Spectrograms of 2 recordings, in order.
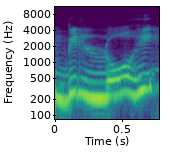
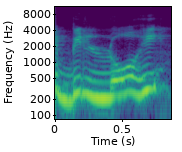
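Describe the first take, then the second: First: The vowel is rounded, with the mouth nearly closed. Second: The same.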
